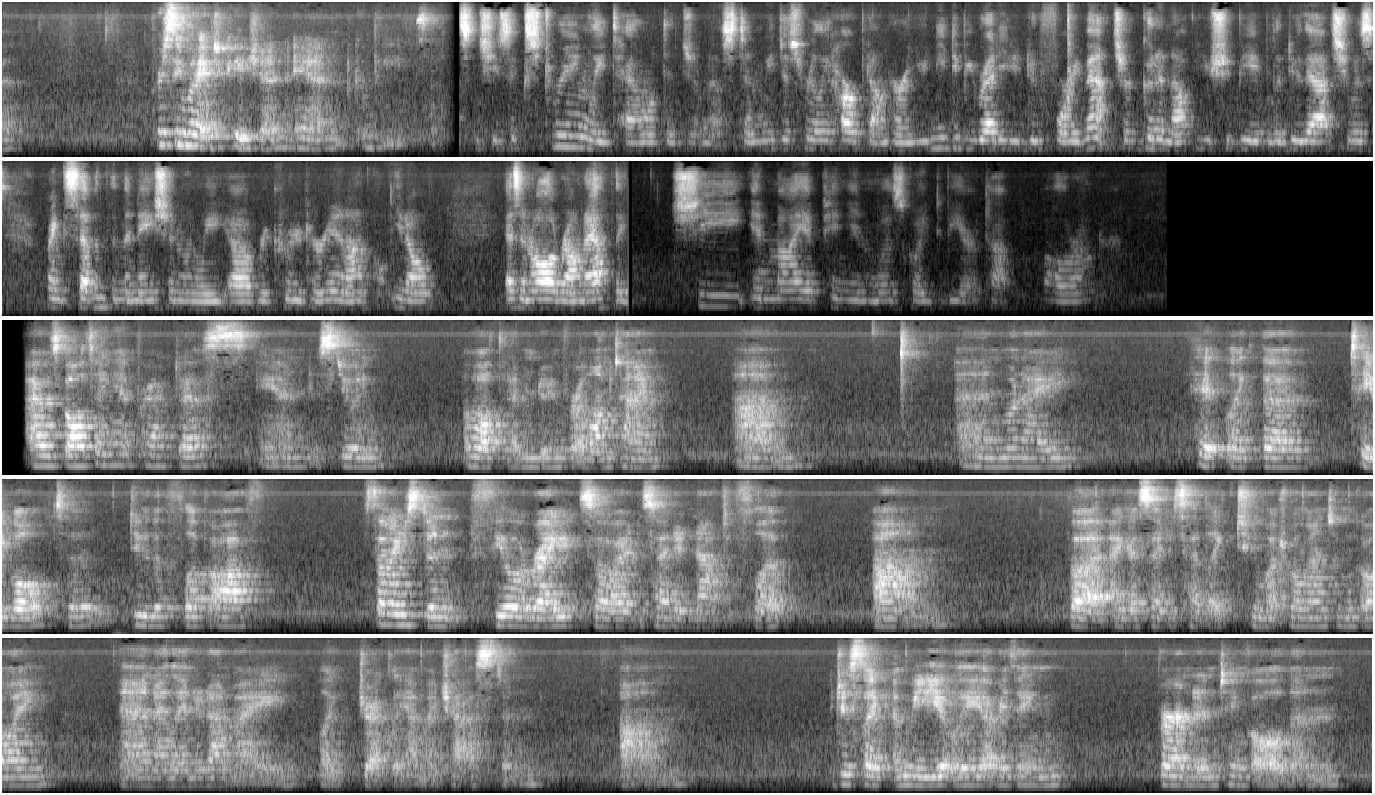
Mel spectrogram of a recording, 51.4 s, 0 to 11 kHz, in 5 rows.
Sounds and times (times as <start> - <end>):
Speech: 0.0 - 0.2, 1.1 - 18.5, 20.8 - 26.6, 27.7 - 28.7, 29.5 - 32.8, 33.6 - 36.8, 37.4 - 38.0, 38.8 - 46.3, 47.4 - 49.2, 49.8 - 51.2
Inside, small room: 0.0 - 19.0, 20.8 - 51.4.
